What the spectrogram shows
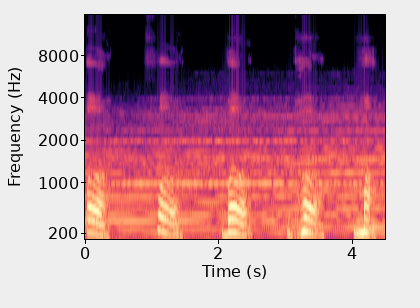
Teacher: तो अब आप देखिए, ओष्ठ यूज हो रहा है। दोनों होंठ मिलते हैं, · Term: प वर्ग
